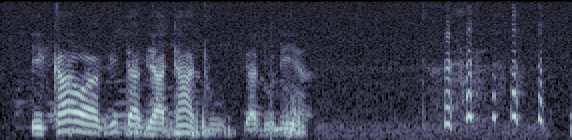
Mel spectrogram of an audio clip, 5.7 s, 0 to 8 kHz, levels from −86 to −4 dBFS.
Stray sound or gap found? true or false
true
